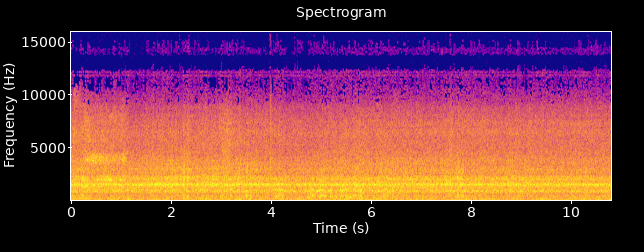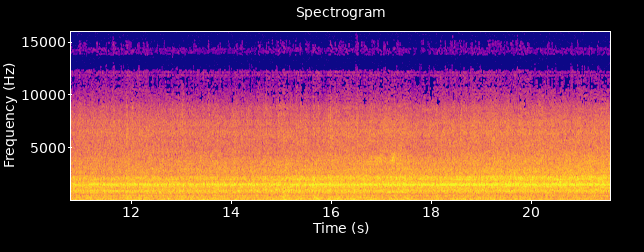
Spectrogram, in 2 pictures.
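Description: Passenger train running at speed, heard from inside the carriage: a steady rumble with a constant high whine over it.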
